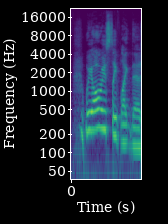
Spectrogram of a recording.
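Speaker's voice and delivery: high, loud, indignant tone.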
